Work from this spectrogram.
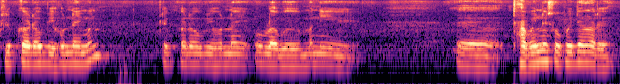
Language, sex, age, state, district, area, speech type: Bodo, male, 30-45, Assam, Kokrajhar, rural, spontaneous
